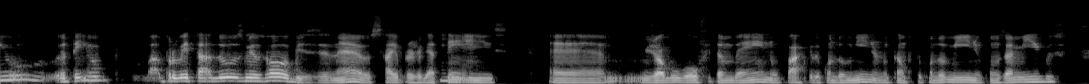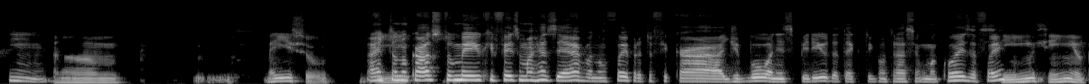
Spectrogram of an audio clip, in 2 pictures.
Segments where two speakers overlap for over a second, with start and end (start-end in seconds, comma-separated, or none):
none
